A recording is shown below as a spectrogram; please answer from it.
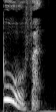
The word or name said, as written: bu4fen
